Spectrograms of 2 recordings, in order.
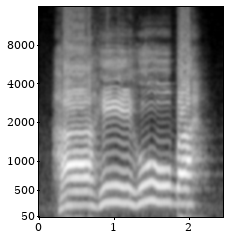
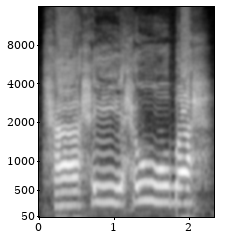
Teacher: Kalau ha itu adanya di ujung tenggorokan. Kalau ha yang seperti ini, yang seperti jim tapi tidak ada titiknya, itu di atasnya atau di tengah-tengah tenggorokan.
